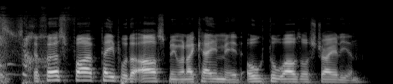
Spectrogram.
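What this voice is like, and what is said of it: Essex English accent, dropped final T's. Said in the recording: “So like in Essex, we don't pronounce like T's and stuff at the end of words”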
